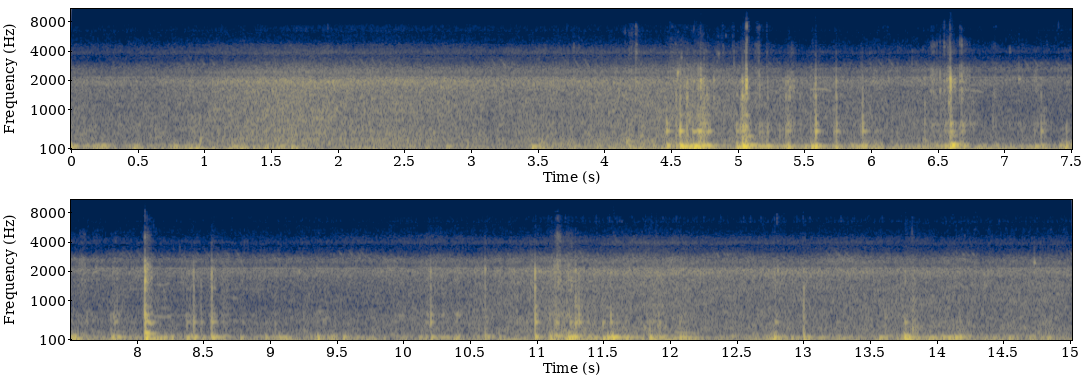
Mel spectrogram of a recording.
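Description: Shallow water sloshing around a gill net being worked by hand, with irregular small splashes and knocks; the loudest come about four to five seconds in.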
